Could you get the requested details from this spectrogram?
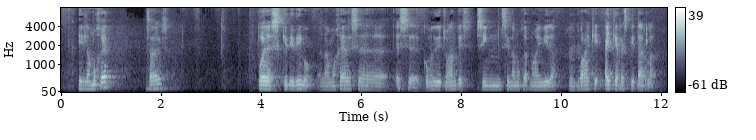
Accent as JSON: {"language": "Spanish", "country": "Morocco", "moved": "yes", "lives_now": "Spain", "said": "De Marruecos."}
